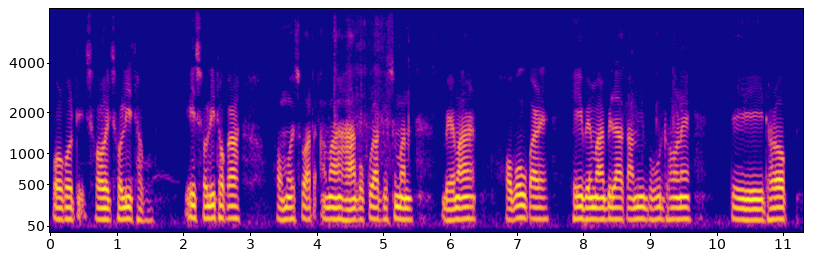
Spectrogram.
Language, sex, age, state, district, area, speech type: Assamese, male, 60+, Assam, Sivasagar, rural, spontaneous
